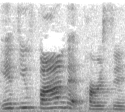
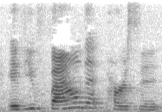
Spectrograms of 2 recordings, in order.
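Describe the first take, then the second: First: It is said at a normal, quick pace. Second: It is said slowly and deliberately.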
